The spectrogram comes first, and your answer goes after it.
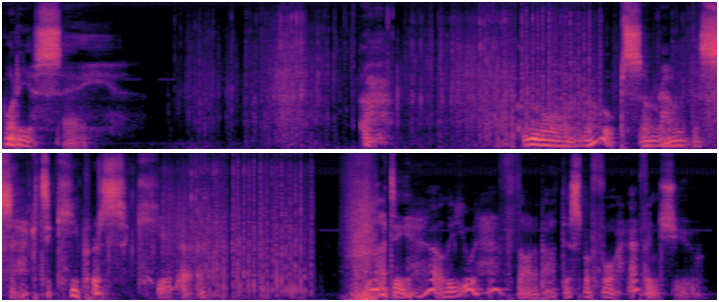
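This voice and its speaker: A man playing a dominant, sly pirate captain in a roleplay ASMR, with a raspy voice and slow, deliberate theatrical delivery. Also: deep voice, huge pitch swings, noisy background, exaggerated voice. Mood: teasing, amused. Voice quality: raspy, gravelly.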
